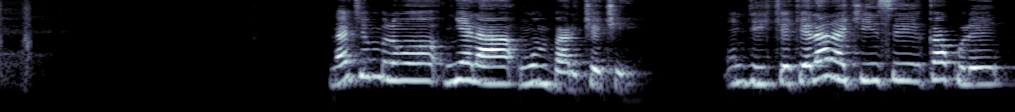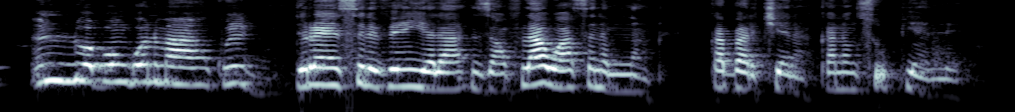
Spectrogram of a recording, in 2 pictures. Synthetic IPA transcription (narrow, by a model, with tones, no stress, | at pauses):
na˦t͡ʃi˦m˦bɨ˨lɨ˦ŋo˦ɲɛ˦la˦ŋʊ˦n˦ba˨ɾɨ˨t͡ʃɛ˦t͡ʃɛ˨ | n̩˦dɪ˨ɪ˨t͡ʃɛ˨t͡ʃɛ˨la˦na˨t͡ʃi˦n˦sɨ˦ka˦ku˨lɨ˦ | n̩˦lu˦o˦bo˦ŋ˦ɡo˦nɨ˦maː˦ku˨l | dɨ˨ɾa˦n˦sɨ˦lɨ˨ve˦n˦jɛ˨la˦n̩˨za˨ŋ˨fɨ˦laː˦waː˨˦sɨ˦nɨ˨mnɨ˨ŋ | ka˦ba˨ɾɨ˨t͡ʃɛ˦na˨ka˨nɨ˦ŋso̰˦ʔpi˦ɛ˨n˨lɨ˨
